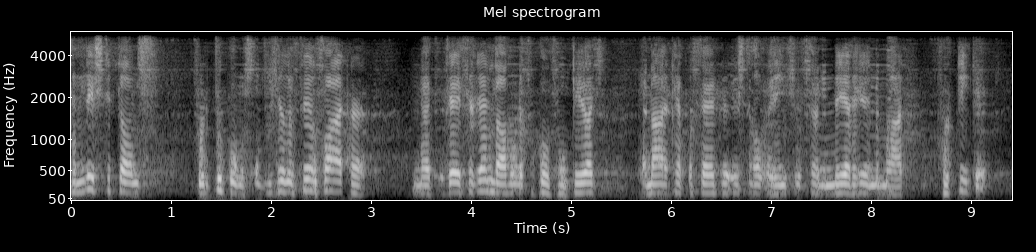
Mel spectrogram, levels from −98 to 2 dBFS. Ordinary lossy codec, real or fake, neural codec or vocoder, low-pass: none; fake; codec, 44.1 kHz, 1.7 kbps, Pupu-Codec; 5.4 kHz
